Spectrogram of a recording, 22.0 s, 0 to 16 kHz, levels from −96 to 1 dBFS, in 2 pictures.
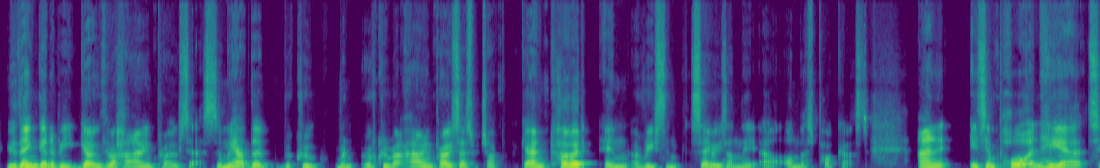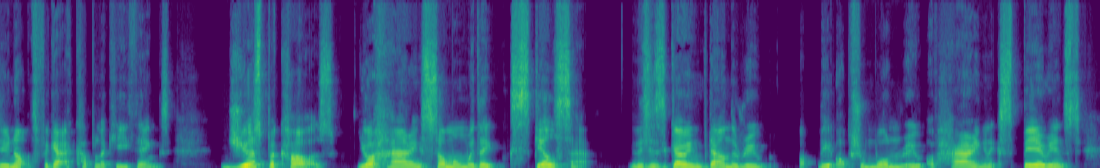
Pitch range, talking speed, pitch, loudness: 110-140 Hz, 185 wpm, 120 Hz, -21 LUFS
